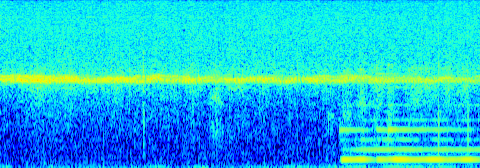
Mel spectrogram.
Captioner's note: insects chirring; tense music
